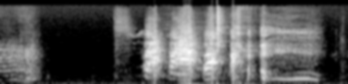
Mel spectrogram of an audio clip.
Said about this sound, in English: The best part was someone just, someone just astro projected a fart into this room.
